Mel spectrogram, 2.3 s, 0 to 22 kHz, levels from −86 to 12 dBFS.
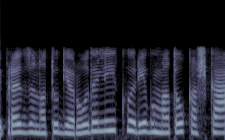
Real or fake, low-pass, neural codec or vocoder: fake; 5.4 kHz; codec, 44.1 kHz, 3.4 kbps, Pupu-Codec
